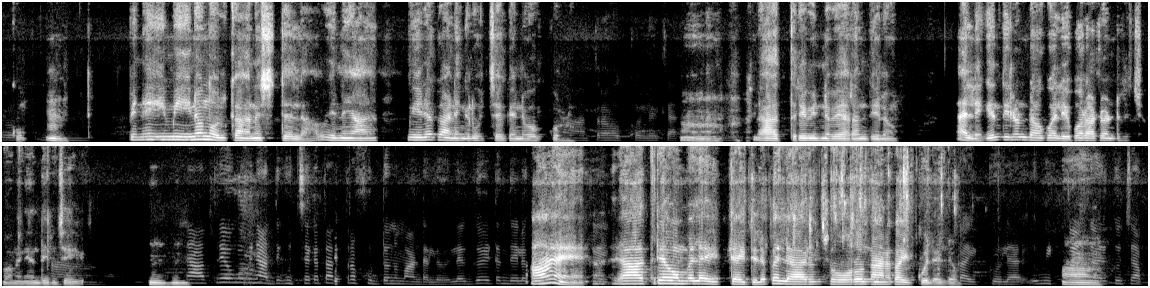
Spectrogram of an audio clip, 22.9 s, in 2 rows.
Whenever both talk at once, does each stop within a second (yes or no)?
yes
